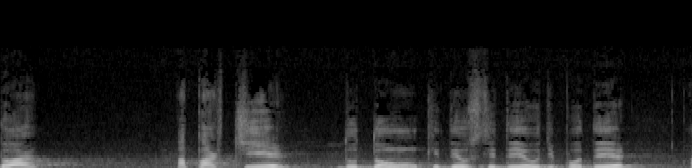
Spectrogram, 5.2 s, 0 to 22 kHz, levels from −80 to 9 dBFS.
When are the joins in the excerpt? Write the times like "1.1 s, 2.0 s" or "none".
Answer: 1.2 s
